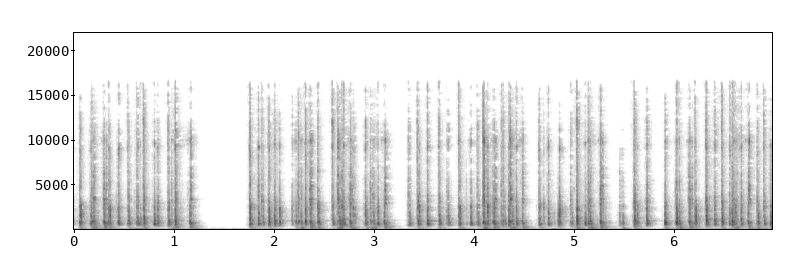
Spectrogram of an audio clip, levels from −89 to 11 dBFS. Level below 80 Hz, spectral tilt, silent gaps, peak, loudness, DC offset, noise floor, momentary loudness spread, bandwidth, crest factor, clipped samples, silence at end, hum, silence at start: -56 dBFS; -2 dB/octave; none; -2 dBFS; -30 LUFS; under 0.1%; -61 dBFS; 6 LU; 17 kHz; 28 dB; under 0.1%; 0 s; none; 0.05 s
